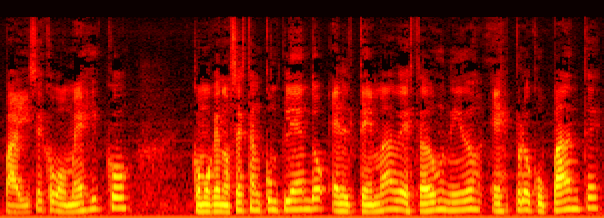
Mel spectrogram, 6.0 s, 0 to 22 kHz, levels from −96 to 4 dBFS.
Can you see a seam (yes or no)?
no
